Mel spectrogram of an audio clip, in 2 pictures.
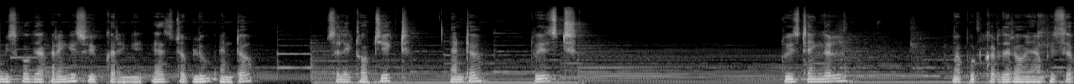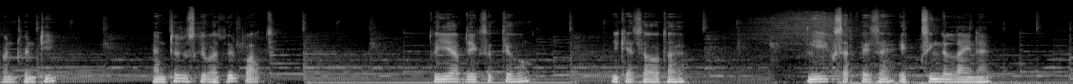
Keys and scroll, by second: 0.0-0.6 typing, 9.0 typing, 10.7-11.4 typing, 17.2-17.9 typing.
